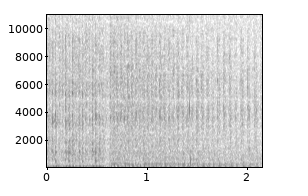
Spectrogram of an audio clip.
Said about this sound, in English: The sound of the tractor running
